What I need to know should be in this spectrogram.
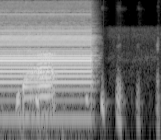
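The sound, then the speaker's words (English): A harsh, loud electric game-show buzzer drones steadily for about a second, then cuts off abruptly, followed by a few brief voice sounds. “At the end of the day, it's a buzzer.”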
